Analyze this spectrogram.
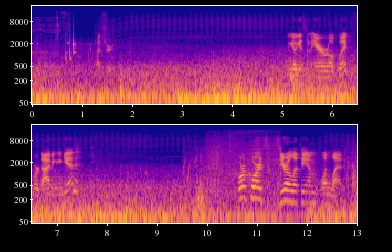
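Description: A small underwater vehicle hums with a low, steady rumble.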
